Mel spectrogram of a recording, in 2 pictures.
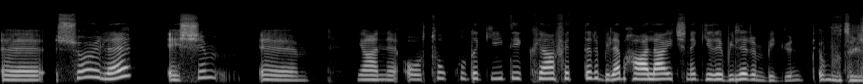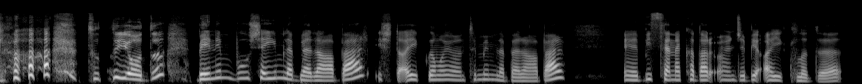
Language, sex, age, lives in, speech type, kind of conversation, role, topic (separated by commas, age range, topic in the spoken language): Turkish, female, 30-34, Germany, conversation, podcast, guest, Dağınıklığı hızlıca toparlamak için ne yaparsın?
